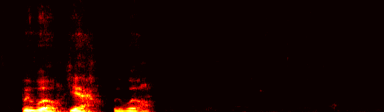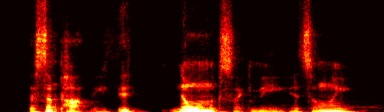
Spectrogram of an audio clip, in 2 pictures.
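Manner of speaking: whispered in a character voice. Speaking in character privately to Doc after a calming touch: whispering. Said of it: "I would be whispering that to Doc".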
